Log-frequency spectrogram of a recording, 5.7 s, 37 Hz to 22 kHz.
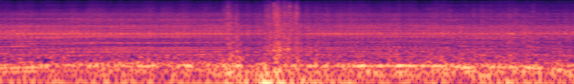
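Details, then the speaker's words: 1999 Ford F350 7.3L PowerStroke turbo diesel, in two-wheel drive, cruising near 40 mph: a deep, steady diesel drone under light road noise with no knock, misfire or whine. Normal, healthy running under load. "sounds healthy"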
